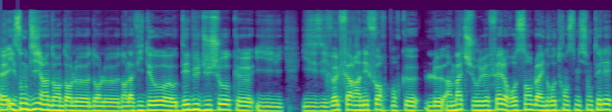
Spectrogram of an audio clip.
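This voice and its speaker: A man speaks fairly slowly in a dark, mellow tone with monotone, flat intonation. He barely pauses, and the background is quiet. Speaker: football video game commentator. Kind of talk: casual live-stream debate. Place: home room. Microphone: studio mic.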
